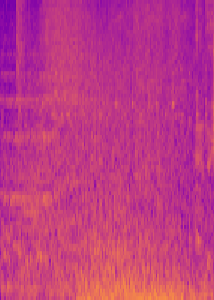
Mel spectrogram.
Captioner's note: wave booms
